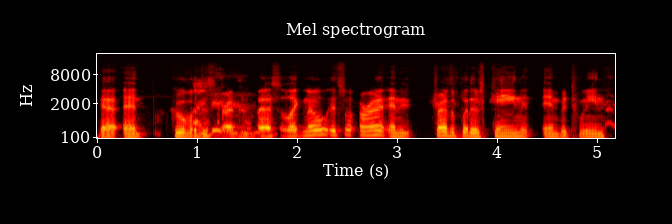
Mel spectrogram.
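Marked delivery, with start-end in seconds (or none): 2.0-2.9 당황해서 높게 우기는 말투; high flustered insisting. Acted. Kumba insisting he is fine.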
